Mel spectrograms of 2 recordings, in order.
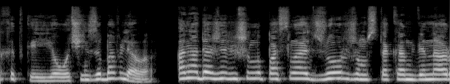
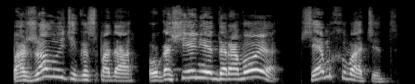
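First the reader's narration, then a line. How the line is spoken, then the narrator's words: Shrill shouting. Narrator (Russian): Ла Фолуаз визгливым голосом выкрикивал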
